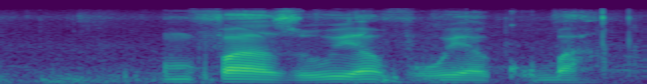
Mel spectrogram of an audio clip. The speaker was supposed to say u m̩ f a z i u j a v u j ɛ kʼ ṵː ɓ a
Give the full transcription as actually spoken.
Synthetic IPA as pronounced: u m̩ f a z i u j a v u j a kʼ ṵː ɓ a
